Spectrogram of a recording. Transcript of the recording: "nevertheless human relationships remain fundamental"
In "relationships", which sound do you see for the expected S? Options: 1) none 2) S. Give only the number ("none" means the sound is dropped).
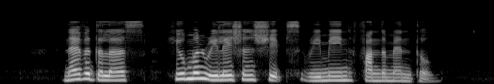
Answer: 2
